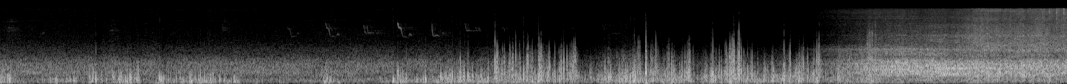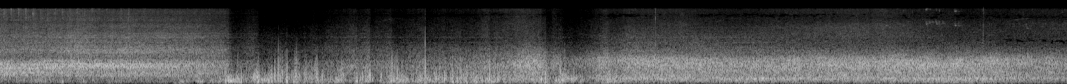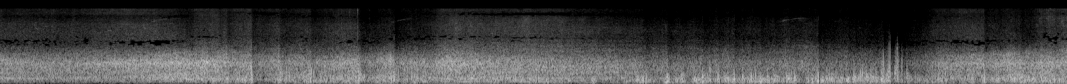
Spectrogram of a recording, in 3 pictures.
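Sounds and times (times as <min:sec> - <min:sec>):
wind buffeting microphone: 0:00.0 - 0:32.0
train rushing past: 0:08.0 - 0:29.8.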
